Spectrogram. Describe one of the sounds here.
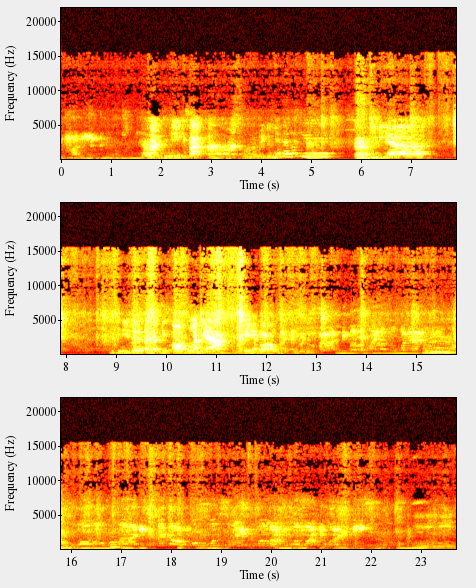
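A young woman talks animatedly and gently to a small child close by.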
